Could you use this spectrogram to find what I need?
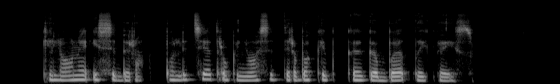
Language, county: Lithuanian, Kaunas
